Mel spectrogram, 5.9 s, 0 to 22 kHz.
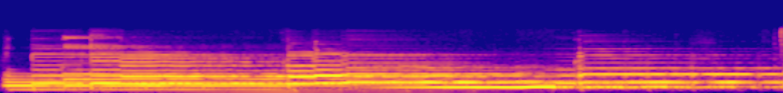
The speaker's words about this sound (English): And th- what's cool about the Boss 500 DD500 it has like two different delays already. So putting that and uh, reverbs, two reverbs, and this actually had three delays.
